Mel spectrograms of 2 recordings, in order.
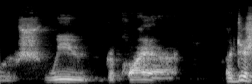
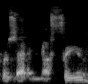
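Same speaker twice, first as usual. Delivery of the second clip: muttering under breath, much quieter; 4 semitones lower, 11 dB quieter than usual. Right after addressing the great king under the mountain, a character is muttering under breath. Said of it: "I mutter".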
